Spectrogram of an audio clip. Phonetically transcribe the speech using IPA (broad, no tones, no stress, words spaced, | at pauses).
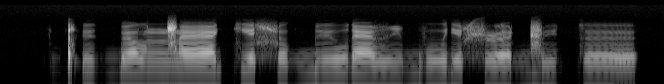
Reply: ǃʼʉɡ͡bœlˠŋ͡ǁæ kʲɛɬoɡ͡bʉw ɾævibu ɾʲɵɬɭœɡ͡ǁy kɵ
